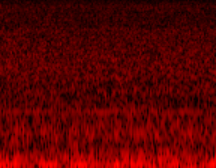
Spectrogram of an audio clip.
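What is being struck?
Nothing is struck.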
